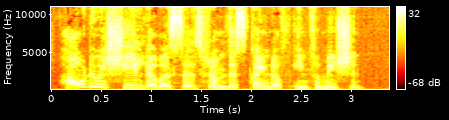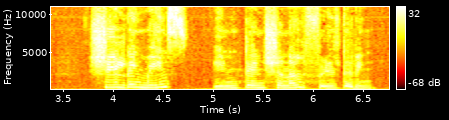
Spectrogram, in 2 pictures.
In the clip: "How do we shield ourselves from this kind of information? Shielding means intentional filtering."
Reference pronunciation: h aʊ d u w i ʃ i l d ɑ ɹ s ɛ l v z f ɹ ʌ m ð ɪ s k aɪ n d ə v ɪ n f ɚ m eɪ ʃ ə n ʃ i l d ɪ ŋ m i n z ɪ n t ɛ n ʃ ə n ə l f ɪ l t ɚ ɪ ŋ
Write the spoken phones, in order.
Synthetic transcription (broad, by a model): h aʊ d u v i ʃ i l d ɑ ɹ s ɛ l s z f ɹ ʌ m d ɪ s k aɪ n d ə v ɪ n f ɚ m eɪ ʃ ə n ʃ i l d ɪ ŋ m i n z ɪ n t ɛ n ʃ ə n ə l f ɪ l t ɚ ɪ ŋ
